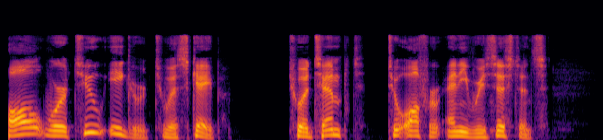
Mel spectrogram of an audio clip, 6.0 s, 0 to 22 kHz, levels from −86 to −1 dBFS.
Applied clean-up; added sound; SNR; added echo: none; none; none; none.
